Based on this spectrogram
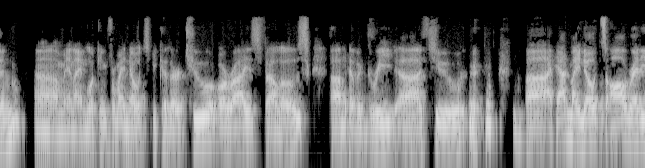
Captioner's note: laughs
